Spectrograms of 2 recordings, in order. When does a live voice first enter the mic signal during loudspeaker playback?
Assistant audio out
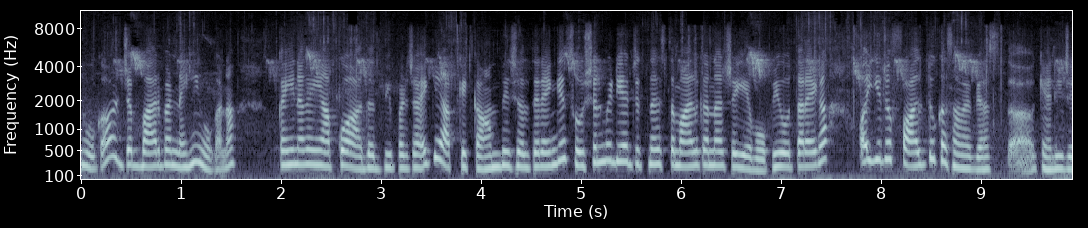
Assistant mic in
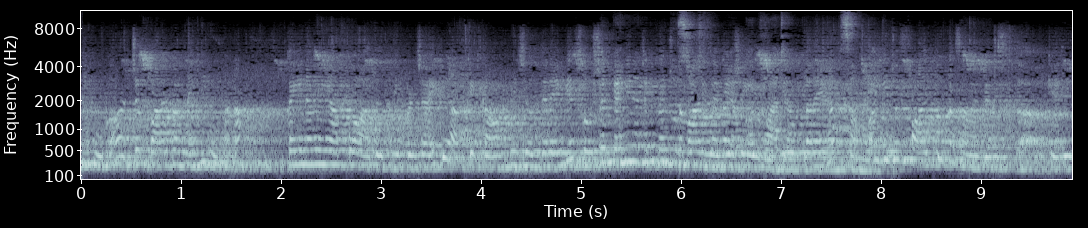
5 s

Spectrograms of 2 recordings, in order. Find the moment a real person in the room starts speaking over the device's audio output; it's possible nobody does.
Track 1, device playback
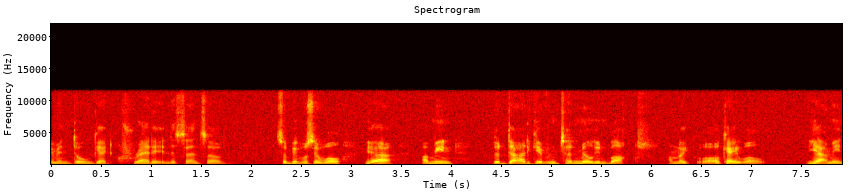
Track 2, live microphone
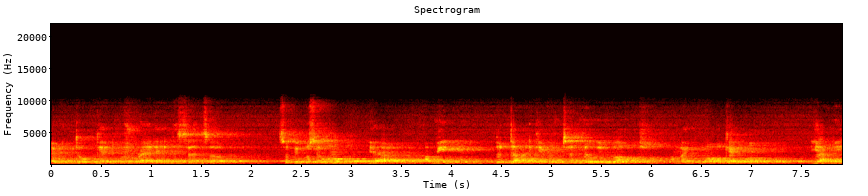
none

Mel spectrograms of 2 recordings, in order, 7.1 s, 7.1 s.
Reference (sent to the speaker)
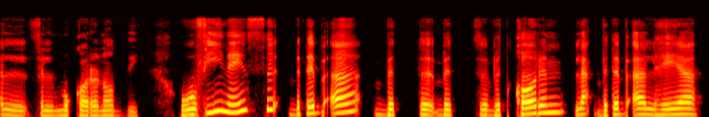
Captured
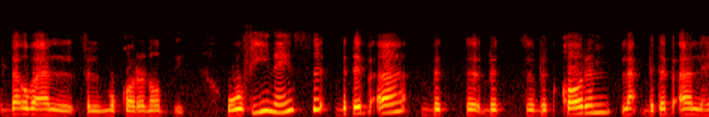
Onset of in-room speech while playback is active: none

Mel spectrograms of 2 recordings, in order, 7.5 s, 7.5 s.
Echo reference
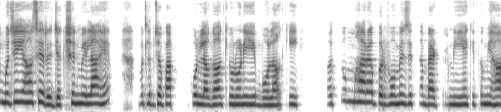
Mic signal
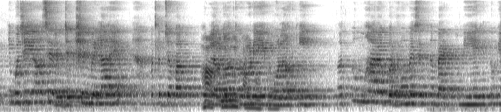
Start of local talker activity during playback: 3 s

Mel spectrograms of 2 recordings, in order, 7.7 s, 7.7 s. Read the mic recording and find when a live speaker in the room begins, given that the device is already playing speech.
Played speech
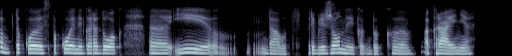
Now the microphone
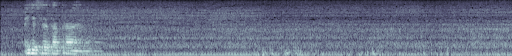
0 s

